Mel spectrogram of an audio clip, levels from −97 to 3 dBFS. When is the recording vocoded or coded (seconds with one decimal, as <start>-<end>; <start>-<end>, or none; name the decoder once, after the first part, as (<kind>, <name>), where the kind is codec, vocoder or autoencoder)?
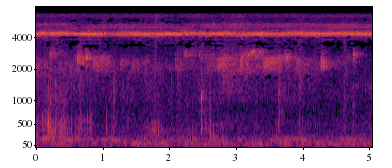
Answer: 1.9-3.3 (codec, DAC)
